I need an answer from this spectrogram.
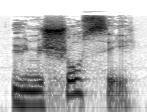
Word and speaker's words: chaussée: Une chaussée. Okay, here final E not pronounced, and then you get the double S between two vowels, so it's really strong. I mean, the S is s.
